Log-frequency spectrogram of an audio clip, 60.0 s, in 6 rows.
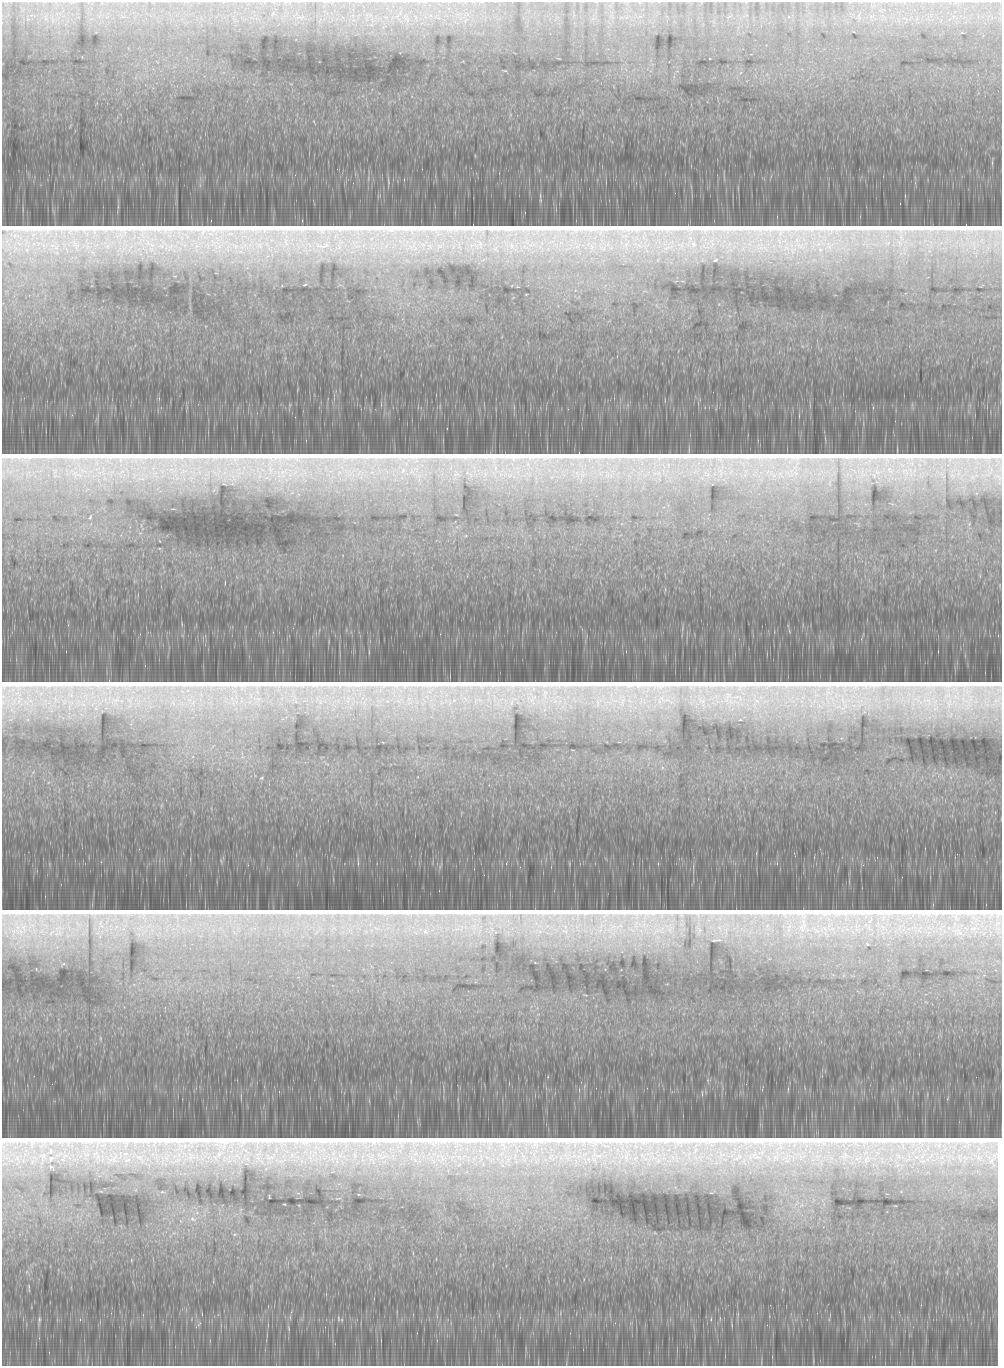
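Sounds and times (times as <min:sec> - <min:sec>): faint birds chirping: 0:00.0 - 0:59.9
steady low hiss: 0:00.0 - 0:59.9.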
